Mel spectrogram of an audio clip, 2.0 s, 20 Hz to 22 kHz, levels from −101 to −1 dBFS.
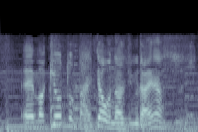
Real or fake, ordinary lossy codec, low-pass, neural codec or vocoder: real; none; 7.2 kHz; none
